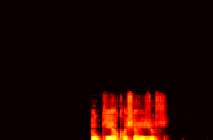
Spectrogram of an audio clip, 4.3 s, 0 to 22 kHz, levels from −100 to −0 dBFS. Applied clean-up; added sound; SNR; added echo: neural mask model DeepFilterNet 3.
